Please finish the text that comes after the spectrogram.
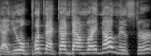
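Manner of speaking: very loud, high, stern, strict scolding. Joking about how to make an armed kid drop a gun: mock stern parent scolding. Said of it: "talk to him like a stern parent".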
